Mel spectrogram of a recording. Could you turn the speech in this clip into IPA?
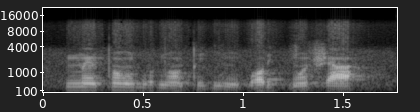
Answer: m ɛ̃˦ t ɔ̃˦ ɡ͡b o˦ d ɔ̃˦˨ t i˧ ɡ ũ˨ ɡ͡b ɔ˧ ɾ i˨ ɡ͡b ɔ̃˨˦ ʃ a˧

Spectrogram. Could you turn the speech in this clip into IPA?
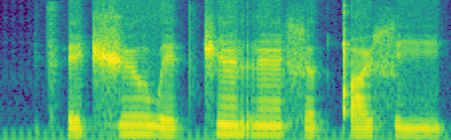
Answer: t͡sʼ e˨ t͡ʃ ʒ ø˦ ʊ̯ w e˨ t t͡ʃ ɛ̃˦ r ɛ̃˦ ɬ ə˨ ɡ qʼ ø˨ ɬ i˨

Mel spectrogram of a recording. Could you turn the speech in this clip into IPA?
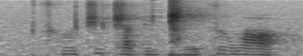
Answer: tʰ ɯ t͡ʃ i t͡ʃ ɑ pʲ æ ɡ͡ǁ e y̯ t ɯ w ɑ

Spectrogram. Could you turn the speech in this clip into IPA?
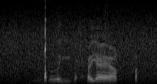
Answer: ɡ͡ǃ ʊ ə̯ nʲ ə̤ ħ j æ q

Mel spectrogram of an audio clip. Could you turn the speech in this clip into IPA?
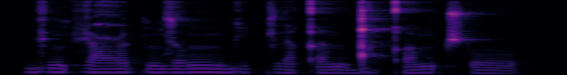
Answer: ɡ y ŋ fʲ ɯ ʕ y k n z o ŋ m b i k l e qʼ i m ɡ͡ǃ u qʼ o m t͡ʃʼ o

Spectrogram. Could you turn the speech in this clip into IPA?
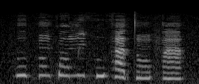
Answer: o˦ k ɔ̃˦ k͡p ɔ˦ m ĩ˦ h u˦ h a˦˨ t ɔ̃˧ f ã˧

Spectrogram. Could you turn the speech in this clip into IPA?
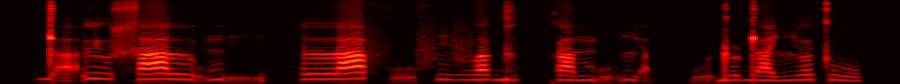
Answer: ɖ a̰ lʲ u s a lː ṵ m ḭ | lː a f ṵ f i v ɐ ɡ ɨ kː a m ṵ ʎ a̰ pː ṵ ɖ u ɖ a ʎ ɵ t̪ u

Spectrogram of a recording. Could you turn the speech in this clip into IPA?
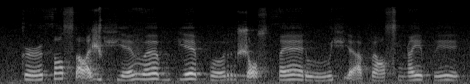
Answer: k ə˞˨˩˦ θ ɪ˧˥˧ sˤ ɾ a̰˨˩˦ ʒ fʲ ɛ˨˩˦ v ɜ˧˥˧ b pʲ ɛ˧˥˧ p o˨˩˦ r ʒ o̰˧˥˧ sˤ θ ɛː˧˥˧ ɾ uː˨˩˦ fʲ a̰˨˩˦ p ɜ˨˩˦ sˤ ŋ e˧˥˧ p ɪ˧˥˧

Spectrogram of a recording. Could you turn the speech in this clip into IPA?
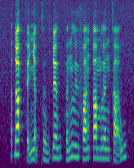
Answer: ɗ a˦˥ k̚ h ɛ̰˧˨ ɲ a̰˧˨ w k ə̤˨˩ w ɗ ɛ˧ w h ə˨˦ n l ɨ˧ f a˨˦ ŋ ʔ a˧ m l ə˧ n k a̰˧˥ w

